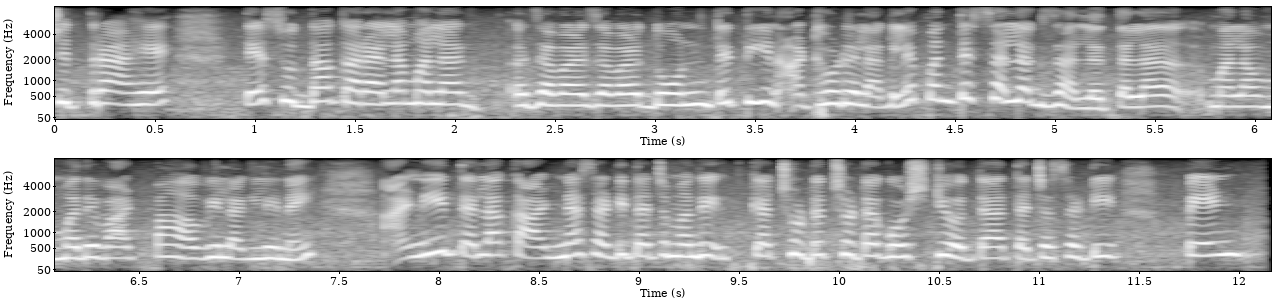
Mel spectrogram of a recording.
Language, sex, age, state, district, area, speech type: Marathi, female, 18-30, Maharashtra, Nanded, rural, spontaneous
